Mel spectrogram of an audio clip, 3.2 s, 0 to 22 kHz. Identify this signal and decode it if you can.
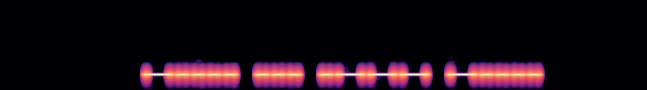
Morse code, heard as a keyed tone, about 30 wpm, 700 Hz. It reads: 6SJ6
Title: Four Challenging Letter-Number Combinations 30wpm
